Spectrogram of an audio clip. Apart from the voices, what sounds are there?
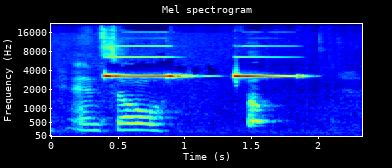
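smoke alarm set off by an air fryer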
